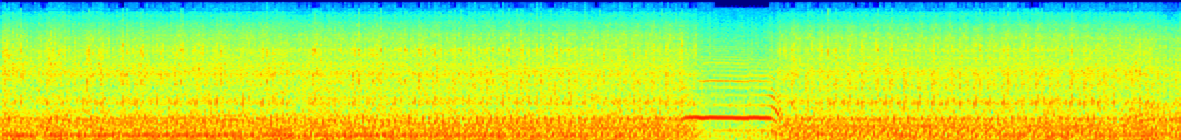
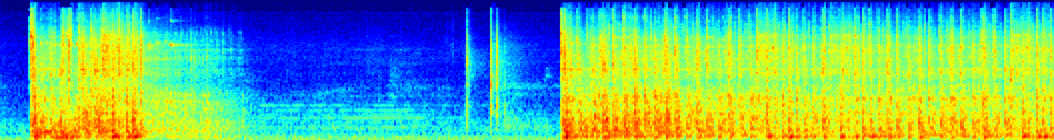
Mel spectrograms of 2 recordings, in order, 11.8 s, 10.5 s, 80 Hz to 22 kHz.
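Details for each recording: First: Chrysler-badged Mitsubishi 6DS70 six-cylinder marine diesel, after cranking with loose injectors until fuel reached the sixth: runs on its own with an even, steady beat and a brief whistle. Normal idle, no knocking. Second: Chrysler-badged Mitsubishi 6DS70 six-cylinder marine diesel, sat for years in a barn, cranking on two old batteries with injector lines cracked loose. Fuel barely at the fifth, none at the sixth; air in the lines, no start.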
